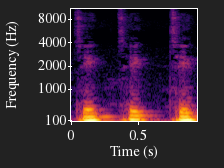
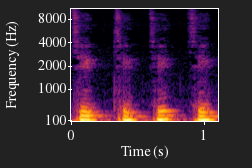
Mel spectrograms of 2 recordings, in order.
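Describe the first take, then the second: Both takes have the same delivery.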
